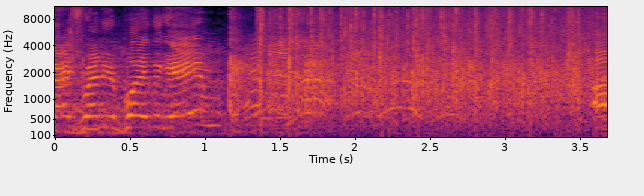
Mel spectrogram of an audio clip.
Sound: cheers and applause

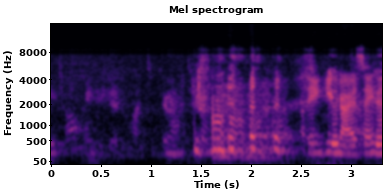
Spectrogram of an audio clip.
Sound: people chuckle

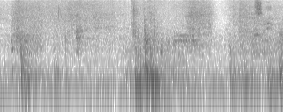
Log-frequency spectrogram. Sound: chair squeaks

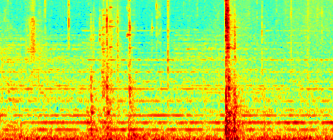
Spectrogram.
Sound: door opens and closes

